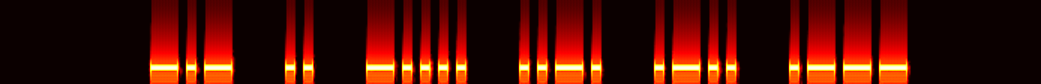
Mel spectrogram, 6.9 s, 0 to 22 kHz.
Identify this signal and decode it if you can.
Morse code, heard as a keyed tone, about 20 wpm, spaced as for 14 wpm, 700 Hz. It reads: KI6FLJ
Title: USA Call Signs - 6 Characters - 2x Character Spacing - 20wpm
